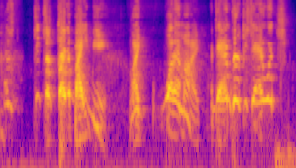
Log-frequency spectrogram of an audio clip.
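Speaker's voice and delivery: high-pitched, incredulous outburst; indignant disbelief. Acted. George tells Velma of the subway biter, indignant. George retells being attacked.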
